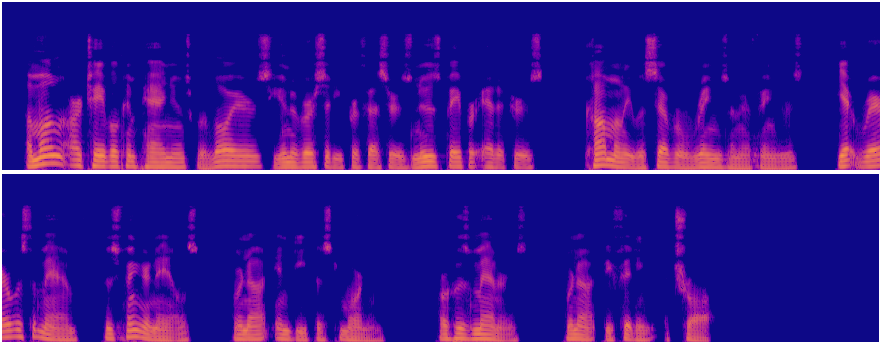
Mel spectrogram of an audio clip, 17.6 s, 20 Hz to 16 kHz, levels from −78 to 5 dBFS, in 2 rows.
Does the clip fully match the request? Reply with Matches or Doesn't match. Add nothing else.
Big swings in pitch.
Doesn't match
